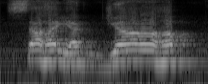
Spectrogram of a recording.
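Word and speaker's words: सहयज्ञाः: इसके उच्चारण के बारे में समझ लें। यहाँ पर विशेष वर्णों का प्रयोग है। इसमें हम पढ़ रहे हैं सह यज्ञाः, हप बोल रहे हैं यहाँ पर, हा के बाद में एक हल्का सा पा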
